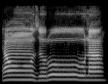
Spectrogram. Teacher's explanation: তানবিন নুন সাকিন আওয়াজকে নাকের মধ্যে আওয়াজকে ধরে রাখাকে ইখফা বলে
